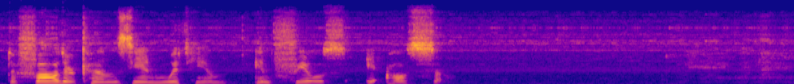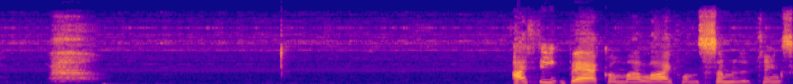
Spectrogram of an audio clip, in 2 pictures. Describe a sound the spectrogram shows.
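An elderly woman speaks calmly and closely into a microphone.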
